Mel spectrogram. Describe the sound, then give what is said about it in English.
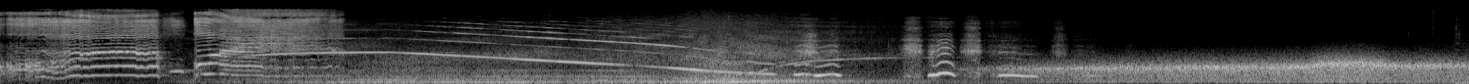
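An emergency siren wails in long, sweeping glides that slowly fall in pitch, preceded by a brief burst of crying and followed by a steady wash of traffic noise. “The wailing of the siren could be heard above the traffic noise.”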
